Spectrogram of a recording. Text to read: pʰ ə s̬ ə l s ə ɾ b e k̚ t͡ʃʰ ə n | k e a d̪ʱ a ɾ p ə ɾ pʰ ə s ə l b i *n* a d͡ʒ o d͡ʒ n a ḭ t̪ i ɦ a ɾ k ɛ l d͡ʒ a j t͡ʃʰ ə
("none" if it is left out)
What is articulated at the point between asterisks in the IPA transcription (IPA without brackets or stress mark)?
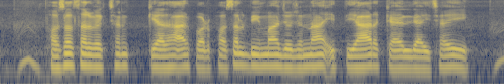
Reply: m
